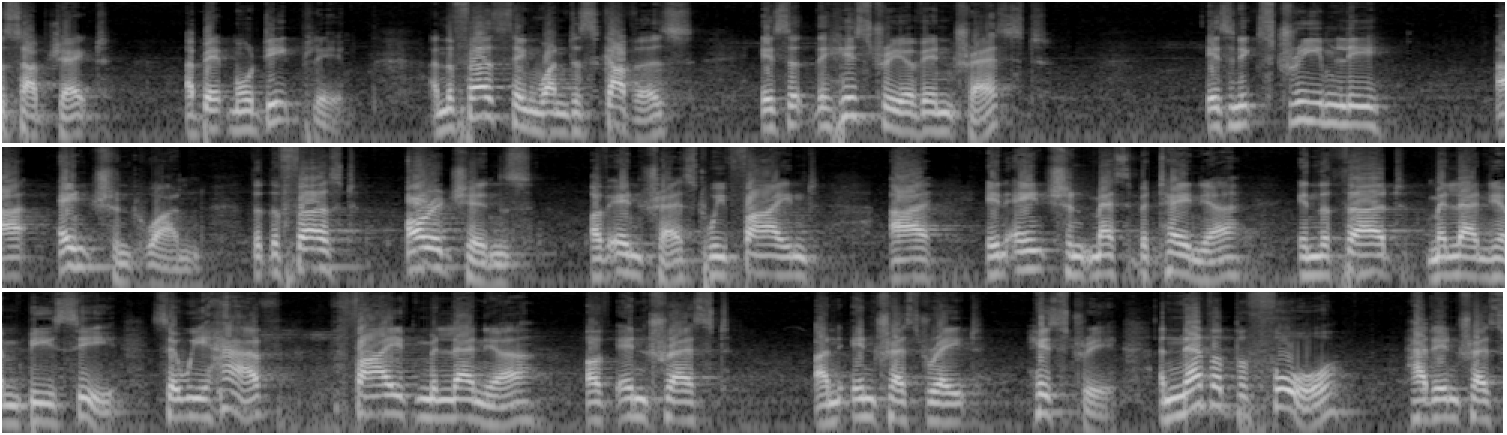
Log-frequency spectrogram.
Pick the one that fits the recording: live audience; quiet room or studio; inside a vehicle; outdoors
live audience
